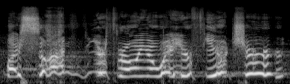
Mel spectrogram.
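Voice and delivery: high, loud wail of protest; hammed-up distraught shriek, pitched far up; horrified mother. Mother pleading with son walking forward to missions, mock-hysterical wail. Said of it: "his mother looks up".

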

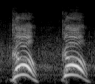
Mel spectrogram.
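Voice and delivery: slow, loud, high shout. Retold or imitated. Sergeant shouting the preacher on his way. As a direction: send him off at full force. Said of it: "Go save the child, preacher".

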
